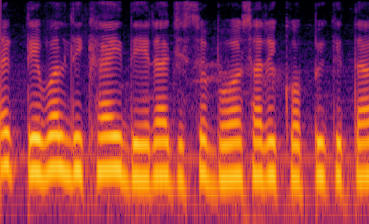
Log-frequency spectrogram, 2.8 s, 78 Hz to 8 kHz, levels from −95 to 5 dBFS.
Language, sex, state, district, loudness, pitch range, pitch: Hindi, female, Bihar, Patna, -14 LUFS, 205-230 Hz, 210 Hz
